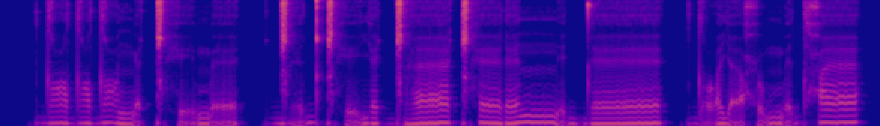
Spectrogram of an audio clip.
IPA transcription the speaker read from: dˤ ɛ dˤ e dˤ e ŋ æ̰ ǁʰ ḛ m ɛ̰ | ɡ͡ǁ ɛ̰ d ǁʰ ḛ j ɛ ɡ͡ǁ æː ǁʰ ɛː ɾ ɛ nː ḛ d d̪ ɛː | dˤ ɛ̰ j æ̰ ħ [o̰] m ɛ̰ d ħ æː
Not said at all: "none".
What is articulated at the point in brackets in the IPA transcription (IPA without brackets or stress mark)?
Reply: ṵ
